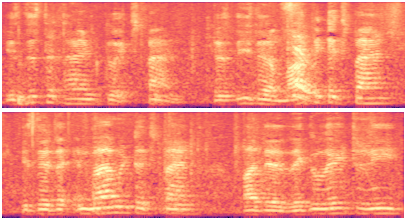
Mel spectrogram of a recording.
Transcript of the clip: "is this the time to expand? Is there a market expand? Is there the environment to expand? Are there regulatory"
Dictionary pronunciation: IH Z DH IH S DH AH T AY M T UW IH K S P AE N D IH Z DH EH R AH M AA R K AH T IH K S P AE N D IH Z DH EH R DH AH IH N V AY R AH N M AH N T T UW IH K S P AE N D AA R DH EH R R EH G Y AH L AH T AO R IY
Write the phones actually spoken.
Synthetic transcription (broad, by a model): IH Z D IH S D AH T AY M T UW IH K S P AE N D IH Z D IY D AH M AA R K AH T IH K S P AE N D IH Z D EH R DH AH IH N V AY AH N M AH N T T UW IH K S P AE N D AA R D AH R R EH G Y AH L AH T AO R IY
